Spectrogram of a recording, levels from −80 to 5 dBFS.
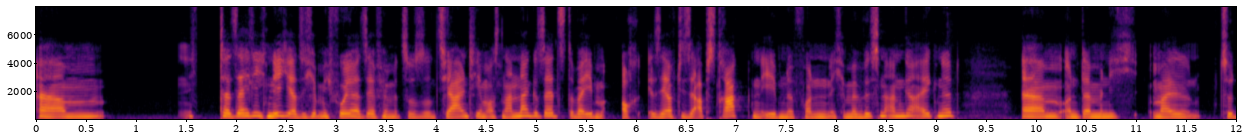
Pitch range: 200-220 Hz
